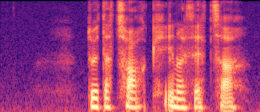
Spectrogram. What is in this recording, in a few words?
"toc", Welsh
